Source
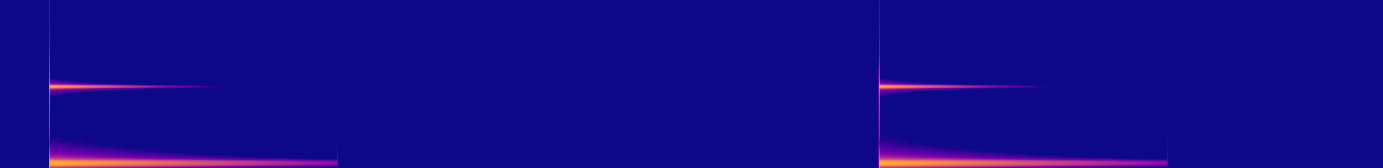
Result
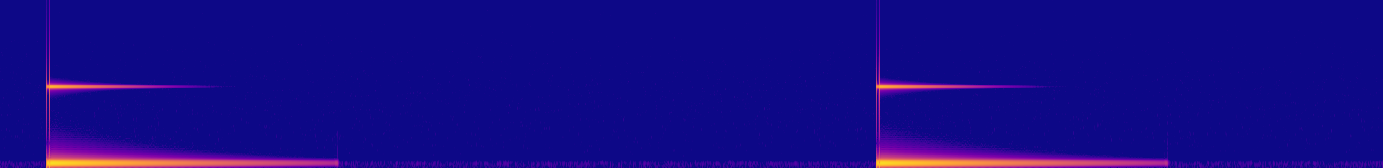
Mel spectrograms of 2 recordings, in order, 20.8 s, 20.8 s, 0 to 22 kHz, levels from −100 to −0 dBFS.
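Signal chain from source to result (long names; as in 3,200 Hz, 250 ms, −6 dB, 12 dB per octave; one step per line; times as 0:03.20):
low shelf with overshoot 160 Hz +8 dB, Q 3
backwards echo 43 ms −7 dB
level +1 dB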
